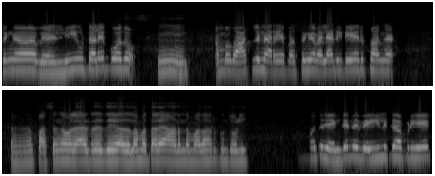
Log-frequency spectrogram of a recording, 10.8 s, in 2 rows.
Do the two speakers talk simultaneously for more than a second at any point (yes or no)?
no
